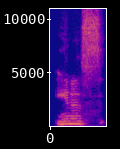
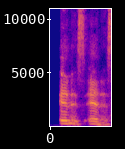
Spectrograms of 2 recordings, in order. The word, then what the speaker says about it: Ennis: Had Enos signed the Kev trades last year. Wait, Ennis. Why does it rhymes with Ennis?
